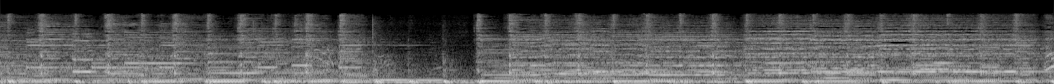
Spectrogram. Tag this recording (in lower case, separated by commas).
country, music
